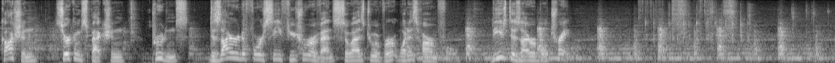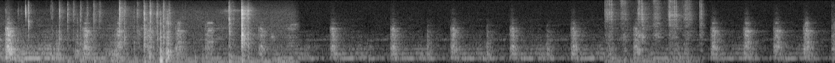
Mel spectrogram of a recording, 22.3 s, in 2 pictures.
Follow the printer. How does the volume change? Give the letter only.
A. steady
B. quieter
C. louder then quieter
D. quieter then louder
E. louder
C.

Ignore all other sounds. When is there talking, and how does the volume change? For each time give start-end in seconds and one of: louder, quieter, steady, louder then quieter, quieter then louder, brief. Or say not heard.
0.0-7.6 steady.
